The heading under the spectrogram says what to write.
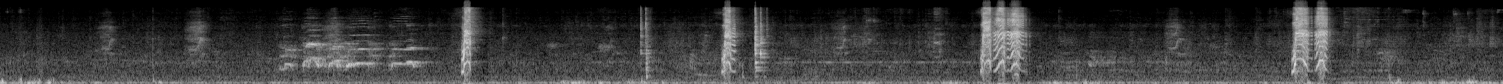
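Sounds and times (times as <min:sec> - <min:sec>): frog screaming: 0:12.9 - 0:13.4.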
